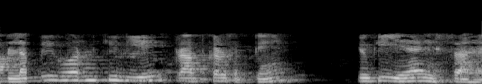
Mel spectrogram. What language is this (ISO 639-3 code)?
hin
